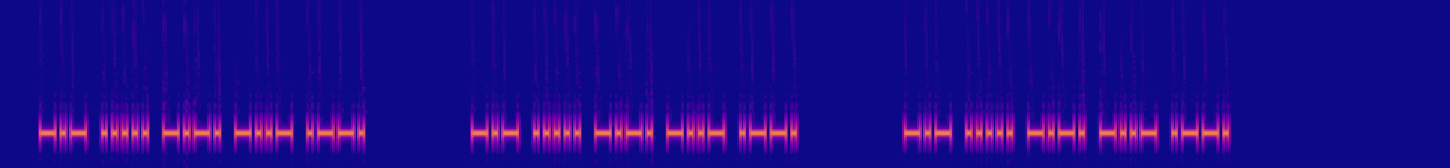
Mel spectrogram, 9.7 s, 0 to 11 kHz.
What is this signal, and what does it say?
Morse code, heard as a keyed tone, about 36 wpm, 700 Hz. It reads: K5CXP K5CXP K5CXP
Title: USA Call Signs - 5 Characters - Repeated 3x - 35wpm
